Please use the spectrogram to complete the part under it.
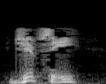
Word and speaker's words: GPSCY: Yale University senior pushing PC to the limit, asking classmates to stop referring to their campus student center, known by its acronym GPSCY, Gypsy, Graduate and Professional Student Center at Yale, because they pronounce it that way, Gypsy.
